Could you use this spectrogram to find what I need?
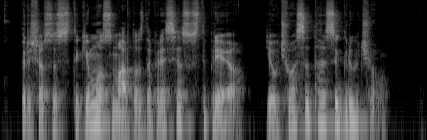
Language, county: Lithuanian, Kaunas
